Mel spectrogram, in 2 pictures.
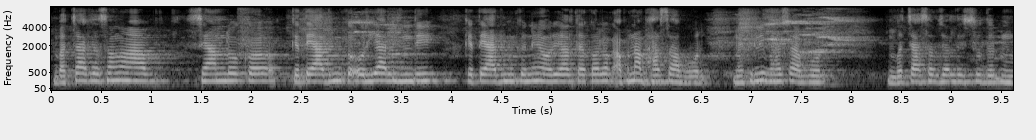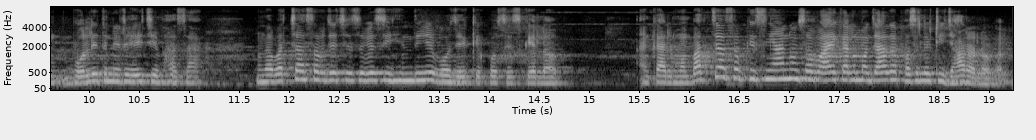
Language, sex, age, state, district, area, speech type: Maithili, female, 30-45, Bihar, Darbhanga, urban, spontaneous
